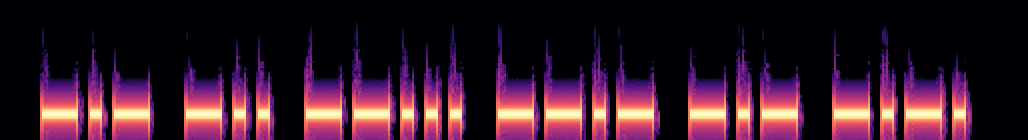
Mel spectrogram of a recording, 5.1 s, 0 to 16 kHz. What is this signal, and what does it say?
Morse code, heard as a keyed tone, about 20 wpm, 700 Hz. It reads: KD7QKC
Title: USA Callsign DE Callsign 20wpm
